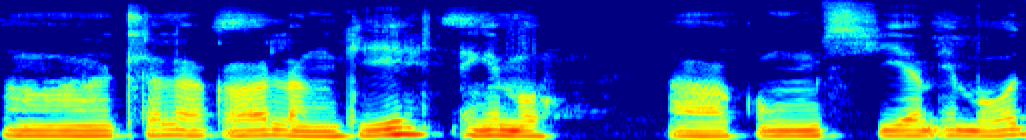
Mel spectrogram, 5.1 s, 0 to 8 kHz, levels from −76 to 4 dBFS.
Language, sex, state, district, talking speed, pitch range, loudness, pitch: Mizo, male, Mizoram, Aizawl, 115 wpm, 105-115 Hz, -16 LUFS, 110 Hz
